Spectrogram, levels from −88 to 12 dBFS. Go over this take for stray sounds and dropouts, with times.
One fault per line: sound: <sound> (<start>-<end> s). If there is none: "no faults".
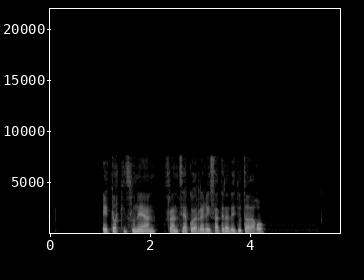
no faults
